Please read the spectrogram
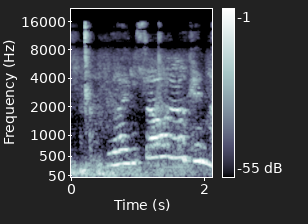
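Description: A toddler's high voice singing a few drawn-out, wordless notes, ending in a falling glide.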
